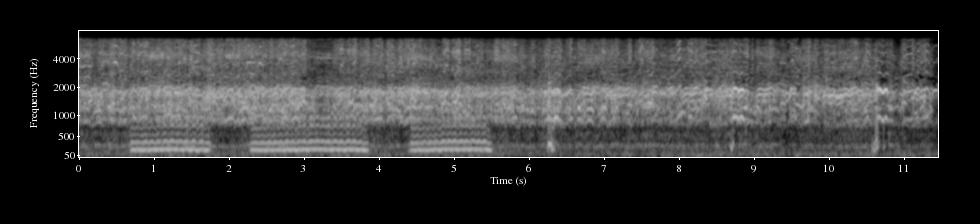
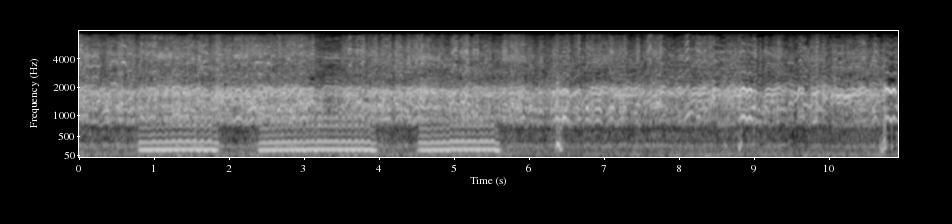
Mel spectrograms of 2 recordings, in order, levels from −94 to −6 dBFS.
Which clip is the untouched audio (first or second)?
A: second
